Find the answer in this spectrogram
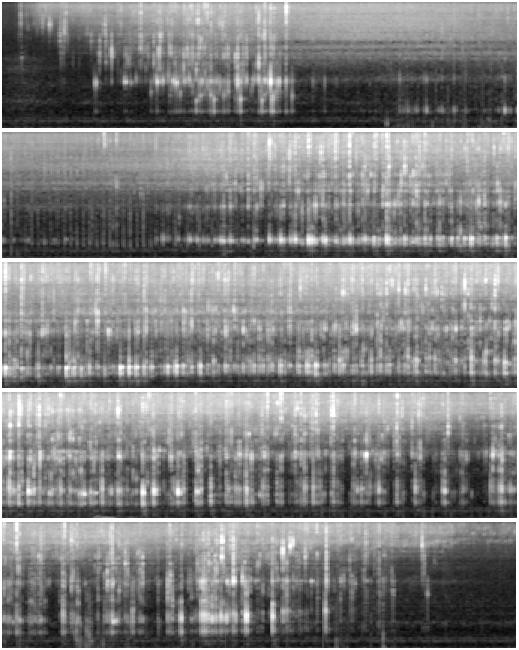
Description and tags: This is a sound of pouring a Large Monster Energy drink can full of Monster energy Drink into a Root Beer style clear glass mug that is completely empty. This is good especially for cinematics and audio drama and theater.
